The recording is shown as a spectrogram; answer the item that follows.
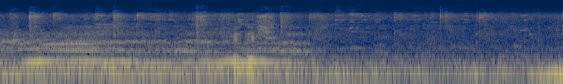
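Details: Racing bull at a kerapan sapi bull race held at Asemanis, with a long wavering moo in the first three seconds amid loud crowd chatter, music and a jingling bell.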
